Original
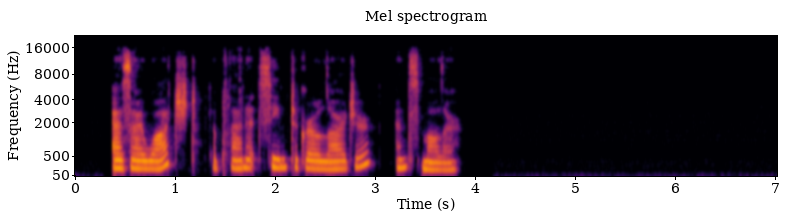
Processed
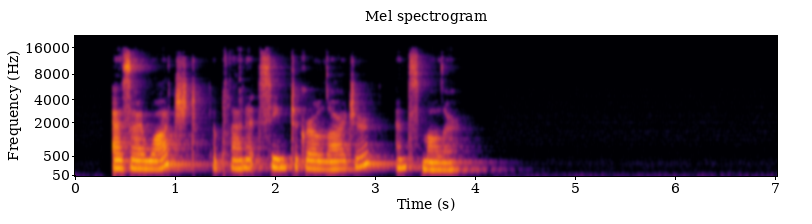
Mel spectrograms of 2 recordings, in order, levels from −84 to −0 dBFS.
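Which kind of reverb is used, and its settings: FDN reverb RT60 0.74 s, low-frequency decay 1.5×, high-frequency decay 0.65×, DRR 11 dB; trim +3 dB

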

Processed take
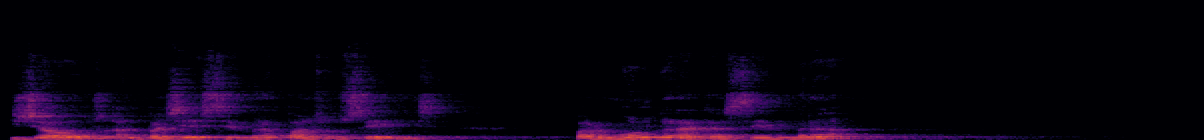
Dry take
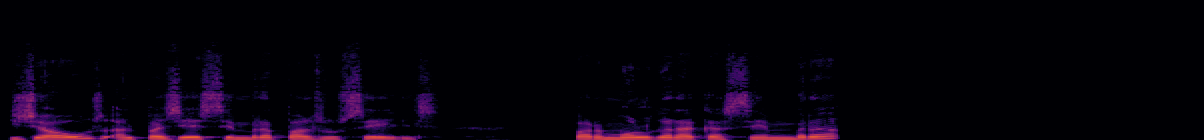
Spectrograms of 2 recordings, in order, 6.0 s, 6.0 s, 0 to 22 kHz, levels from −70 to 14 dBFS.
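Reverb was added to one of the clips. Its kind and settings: two-slope reverb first 0.52 s, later 2.7 s, from -21 dB, DRR -2.5 dB; trim -5 dB

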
